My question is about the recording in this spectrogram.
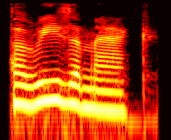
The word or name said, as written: heresimach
